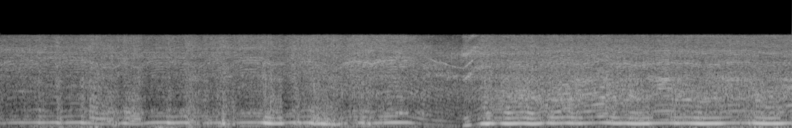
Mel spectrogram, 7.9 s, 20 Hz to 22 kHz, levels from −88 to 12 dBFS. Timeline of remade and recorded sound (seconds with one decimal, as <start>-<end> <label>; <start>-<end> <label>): 0.0-7.9 recorded

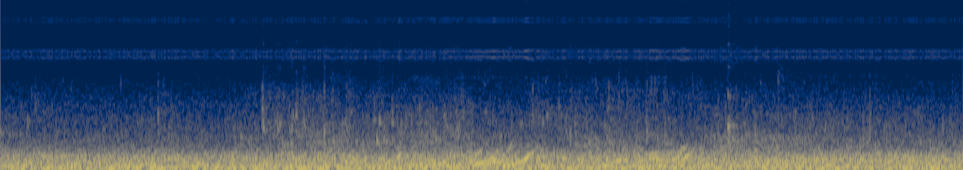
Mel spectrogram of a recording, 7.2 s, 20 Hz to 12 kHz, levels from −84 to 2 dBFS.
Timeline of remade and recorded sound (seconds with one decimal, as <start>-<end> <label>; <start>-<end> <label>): 0.0-2.4 recorded; 2.4-3.5 remade; 3.5-7.2 recorded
